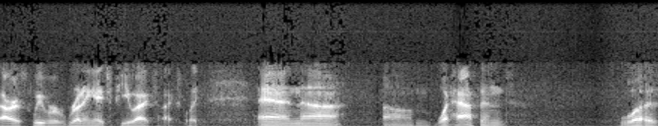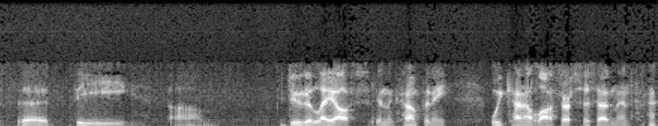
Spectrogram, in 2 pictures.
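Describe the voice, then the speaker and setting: Amid noticeable background noise, a man with a very deep, low pitch talks at a very slow pace with fairly even intonation and long, frequent pauses. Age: 40s. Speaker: blind Linux user and accessibility advocate. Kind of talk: interview.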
